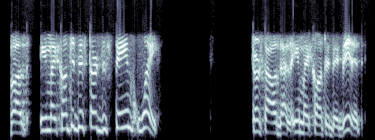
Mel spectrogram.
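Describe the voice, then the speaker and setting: A woman with a Venezuelan accent at a moderate pace, with very wide pitch swings. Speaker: caller. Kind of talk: call-in talk radio.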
